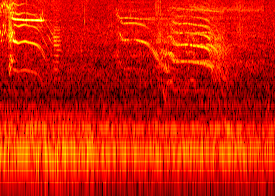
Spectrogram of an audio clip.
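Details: Killer whale pulsed calls, harmonic squeals sweeping downward from high to middle pitch in repeated bursts; a family's learned dialect, recorded at sea with a hydrophone, shown alongside related families Moloko, Drkin and more distant Hookie of the same acoustic clan.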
